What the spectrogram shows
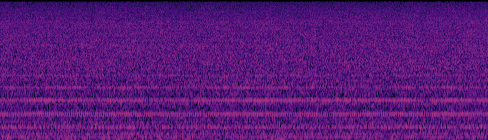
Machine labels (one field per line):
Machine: fan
